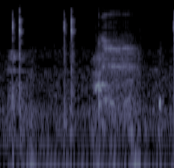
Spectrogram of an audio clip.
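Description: Near silence broken by a few faint computer mouse clicks, about three, as bar sizes are picked from dropdown lists in the design software.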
